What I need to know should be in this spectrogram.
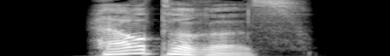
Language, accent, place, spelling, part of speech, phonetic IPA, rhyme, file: German, Germany, Berlin, härteres, adjective, [ˈhɛʁtəʁəs], -ɛʁtəʁəs, De-härteres.ogg
- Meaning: strong/mixed nominative/accusative neuter singular comparative degree of hart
